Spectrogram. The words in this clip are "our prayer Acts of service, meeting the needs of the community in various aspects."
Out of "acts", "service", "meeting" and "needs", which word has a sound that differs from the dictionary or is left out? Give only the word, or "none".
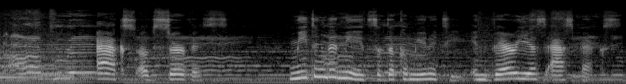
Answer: none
